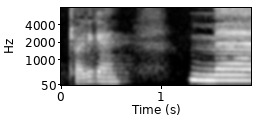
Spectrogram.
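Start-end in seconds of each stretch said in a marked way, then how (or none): 1.3-1.9 Melon held out long and steady. Shown as a demonstration. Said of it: "It's a long one".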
